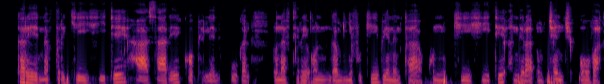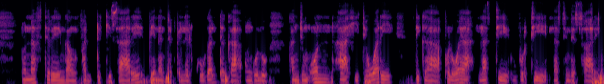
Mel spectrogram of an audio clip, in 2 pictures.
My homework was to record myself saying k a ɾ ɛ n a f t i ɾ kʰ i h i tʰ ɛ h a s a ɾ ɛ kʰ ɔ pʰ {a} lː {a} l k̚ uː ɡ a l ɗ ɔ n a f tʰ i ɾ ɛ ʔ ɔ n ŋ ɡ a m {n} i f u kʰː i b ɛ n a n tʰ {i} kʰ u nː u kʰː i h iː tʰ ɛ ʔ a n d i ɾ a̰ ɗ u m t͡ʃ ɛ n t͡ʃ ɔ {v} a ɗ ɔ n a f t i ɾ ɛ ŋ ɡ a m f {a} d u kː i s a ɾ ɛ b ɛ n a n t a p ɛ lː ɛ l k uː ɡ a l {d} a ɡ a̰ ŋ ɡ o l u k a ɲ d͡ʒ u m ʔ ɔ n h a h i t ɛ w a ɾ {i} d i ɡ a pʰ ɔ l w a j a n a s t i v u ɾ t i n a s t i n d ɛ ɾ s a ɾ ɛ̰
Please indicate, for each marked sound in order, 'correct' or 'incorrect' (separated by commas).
incorrect, incorrect, incorrect, incorrect, correct, correct, correct, correct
